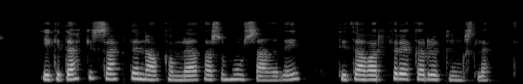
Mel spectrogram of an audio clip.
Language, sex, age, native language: Icelandic, female, 50-59, Icelandic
